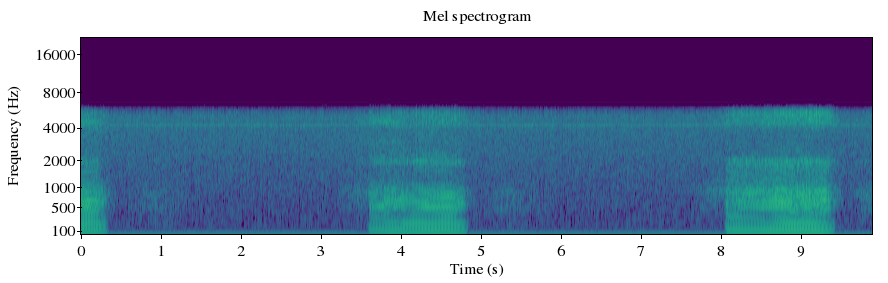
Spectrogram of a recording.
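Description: Loud, rattling snores on the in-breath, roughly 13 a minute, with quiet pauses between them: regular snoring.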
